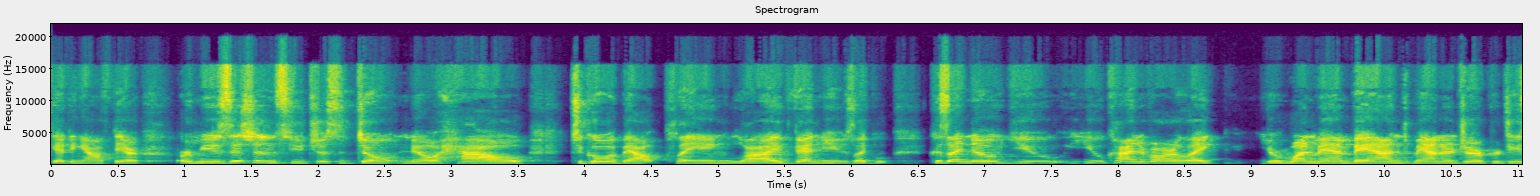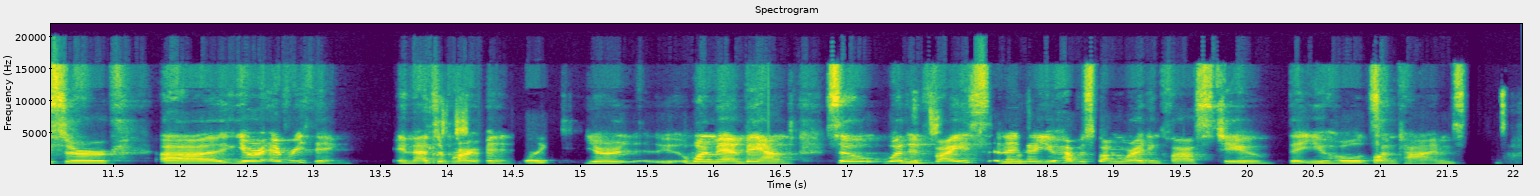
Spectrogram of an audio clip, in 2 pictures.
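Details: Adult woman speaking; normal speech.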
